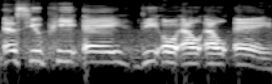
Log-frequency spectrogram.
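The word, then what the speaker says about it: Super Dollar: And yes, it is Supadolla. For those of you who are new to this channel, we Mainers don't pronounce our R's.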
